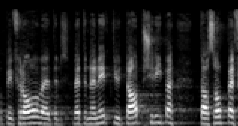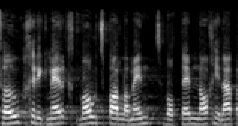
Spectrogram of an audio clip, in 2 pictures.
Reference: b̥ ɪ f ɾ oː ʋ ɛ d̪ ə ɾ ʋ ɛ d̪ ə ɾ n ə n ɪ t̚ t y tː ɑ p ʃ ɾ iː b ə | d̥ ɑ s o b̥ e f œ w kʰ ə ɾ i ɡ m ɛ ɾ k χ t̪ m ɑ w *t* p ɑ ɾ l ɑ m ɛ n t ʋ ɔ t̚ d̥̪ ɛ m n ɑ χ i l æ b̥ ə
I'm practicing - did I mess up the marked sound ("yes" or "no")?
yes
